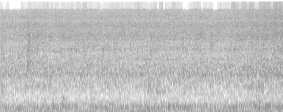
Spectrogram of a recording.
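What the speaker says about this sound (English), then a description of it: "So I would get my infant's hands wet," Water runs steadily from a sink faucet in a home child care setting while an infant's hands are being washed, a continuous close splashing hiss with no talking.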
